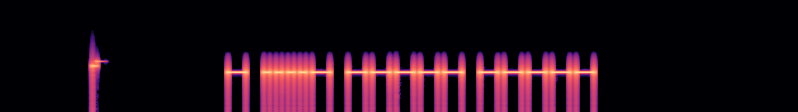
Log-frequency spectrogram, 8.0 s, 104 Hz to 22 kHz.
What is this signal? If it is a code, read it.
Morse code, heard as a keyed tone, about 20 wpm, 700 Hz. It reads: T400
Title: Numbers - Contest Style - 4-Digit 20wpm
